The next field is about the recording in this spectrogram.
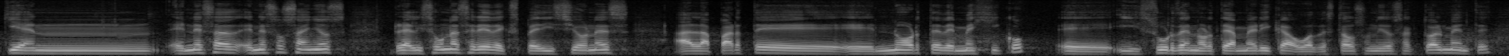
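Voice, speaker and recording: A man's voice: medium pitch, fairly even intonation, a little slow, a little mellow, smooth. A man, explaining thoughtfully in an interview and often searching for words. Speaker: archive deputy director, interviewee. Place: garden outdoors. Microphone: lapel.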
